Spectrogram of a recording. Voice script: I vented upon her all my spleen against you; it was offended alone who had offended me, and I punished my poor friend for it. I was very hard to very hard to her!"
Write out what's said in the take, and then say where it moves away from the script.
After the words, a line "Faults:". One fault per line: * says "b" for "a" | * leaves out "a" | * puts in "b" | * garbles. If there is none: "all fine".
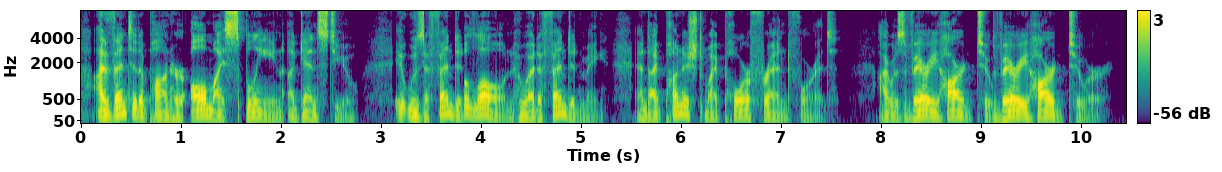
I vented upon her all my spleen against you; it was offended alone who had offended me, and I punished my poor friend for it. I was very hard to very hard to her!"
Faults:
all fine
